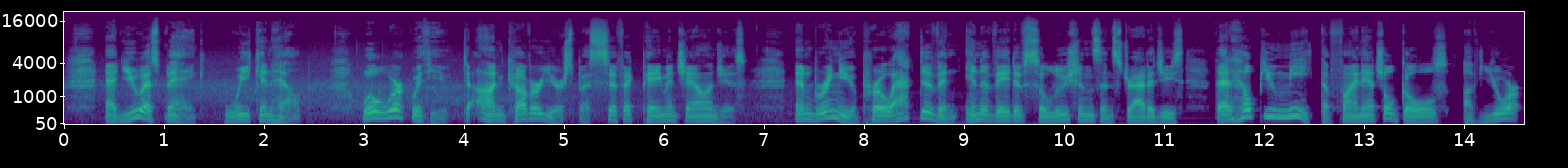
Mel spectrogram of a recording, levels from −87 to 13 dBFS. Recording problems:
thin; somewhat; fading below 1 kHz
traffic noise; faint; until 11 s; 25 dB below the speech

